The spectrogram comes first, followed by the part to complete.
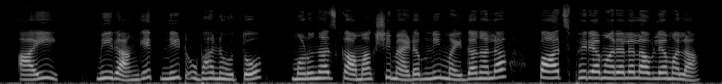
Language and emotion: Marathi, sad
